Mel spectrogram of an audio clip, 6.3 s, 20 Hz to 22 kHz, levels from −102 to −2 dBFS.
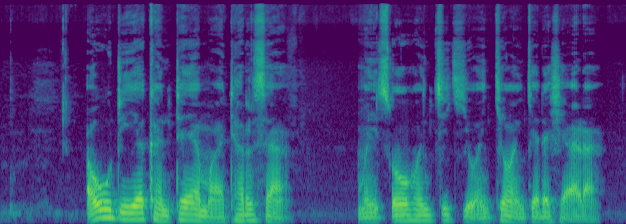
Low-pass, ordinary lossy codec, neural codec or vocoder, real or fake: none; none; vocoder, 48 kHz, 128 mel bands, Vocos; fake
